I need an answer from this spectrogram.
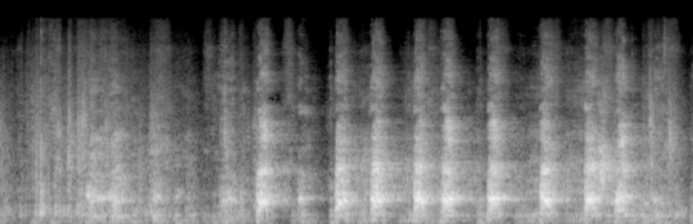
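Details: Playtime barking from two house dogs, a Shar Pei named Yum Yum and a Boston Terrier named Bunny, during their evening play session. Soft grumbling builds into a run of about nine punchy barks, roughly two per second, in a small room.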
